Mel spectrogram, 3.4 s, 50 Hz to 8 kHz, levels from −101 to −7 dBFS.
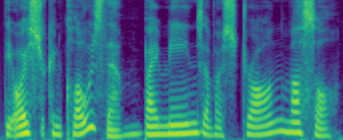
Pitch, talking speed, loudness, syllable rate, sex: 185 Hz, 190 wpm, -19 LUFS, 4.3 syllables/s, female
